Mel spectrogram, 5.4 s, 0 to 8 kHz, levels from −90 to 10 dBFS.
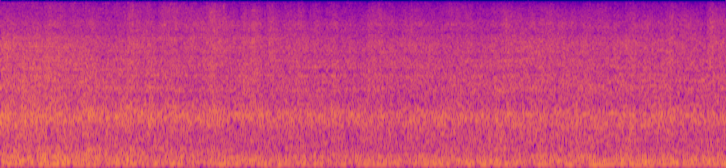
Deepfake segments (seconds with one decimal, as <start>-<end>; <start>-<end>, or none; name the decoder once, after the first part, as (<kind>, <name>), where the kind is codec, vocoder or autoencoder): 4.5-5.4 (vocoder, Vocos)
